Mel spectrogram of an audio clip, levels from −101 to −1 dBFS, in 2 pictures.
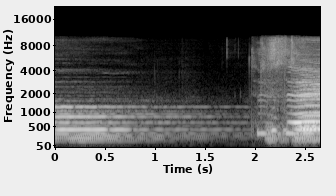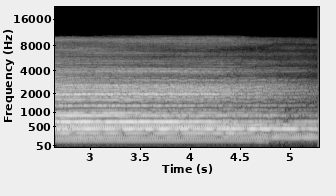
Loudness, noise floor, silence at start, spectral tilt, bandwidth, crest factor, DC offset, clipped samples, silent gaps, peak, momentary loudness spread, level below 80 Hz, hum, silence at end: -17 LUFS; -52 dBFS; 0 s; -3.5 dB/octave; 10.5 kHz; 16 dB; under 0.1%; under 0.1%; none; -2 dBFS; 16 LU; -80 dBFS; none; 0 s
